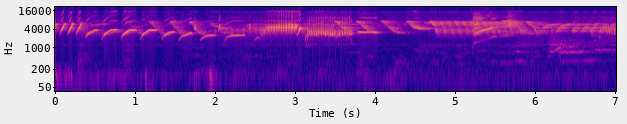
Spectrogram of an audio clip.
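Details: Juvenile canary learning its song: quick repeated chirped notes slurring downward, a harsh buzzy passage, then scattered rising whistles and softer twitters.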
